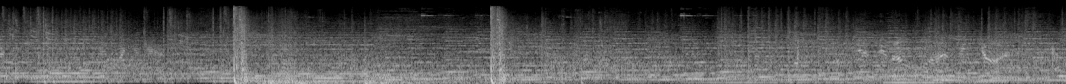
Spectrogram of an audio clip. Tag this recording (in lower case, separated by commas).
gunshot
